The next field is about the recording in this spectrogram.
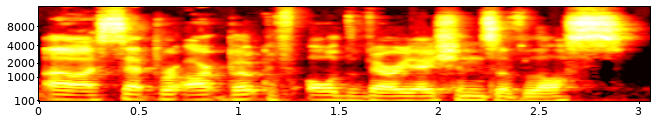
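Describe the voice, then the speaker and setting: A man's voice: mid-range voice, steady tone, normal speed, darkish tone. A man co-hosting a podcast, talking casually in a group chat. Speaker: podcast co-host. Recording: faint noise, small clicks.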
